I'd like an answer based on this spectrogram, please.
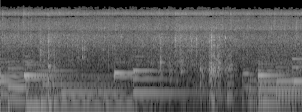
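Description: Sausages and chicken sizzling and frying on an electric raclette grill plate, a steady hiss with a few light clicks. Soft background music with held notes plays along, fading back around the middle.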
